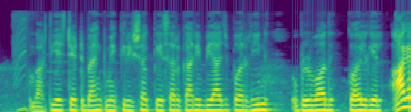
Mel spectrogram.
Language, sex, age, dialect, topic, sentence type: Maithili, female, 18-24, Southern/Standard, banking, statement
